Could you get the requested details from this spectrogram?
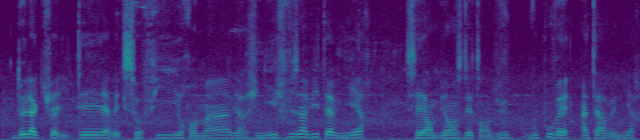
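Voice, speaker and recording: The speech comes at a fairly quick pace with audible room echo. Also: man. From France, Rhône valley near Vienne (Isère). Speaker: nature guide and YouTuber. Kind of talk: outdoor vlog commentary. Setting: outdoors by the river at sunset. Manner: hesitant, many fillers; soft-spoken, quiet.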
